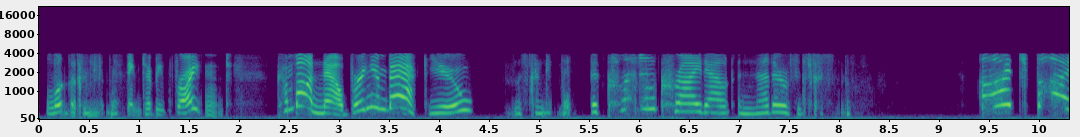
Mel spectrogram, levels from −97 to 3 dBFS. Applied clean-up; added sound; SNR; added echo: neural diffusion model UNIVERSE++.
